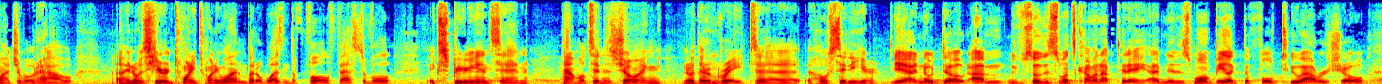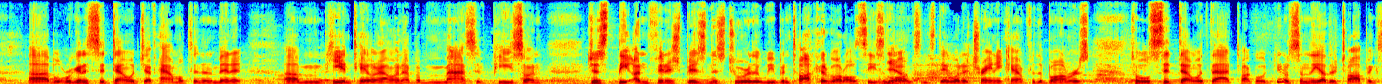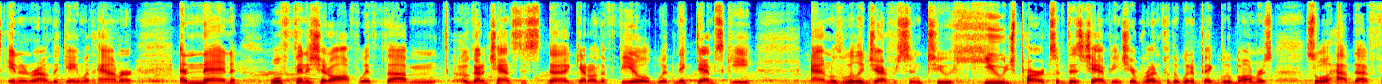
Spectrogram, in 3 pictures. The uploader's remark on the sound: LIVE at the 110th Grey Cup in Hamilton.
